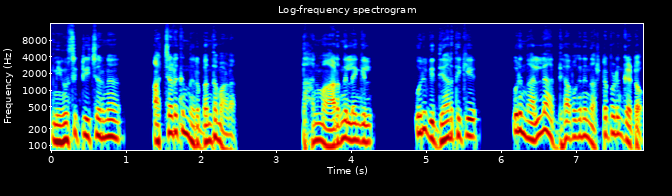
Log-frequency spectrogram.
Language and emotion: Malayalam, fearful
